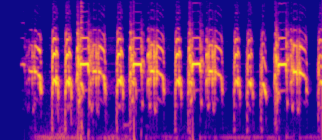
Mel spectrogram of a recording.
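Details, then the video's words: Dakhni partridge calling: a fast, steady series of harsh, squawky notes, about five per second, some doubled, with a brief whistle-like tone between groups and a quiet background. "dakhni Teetar Ki awaz"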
